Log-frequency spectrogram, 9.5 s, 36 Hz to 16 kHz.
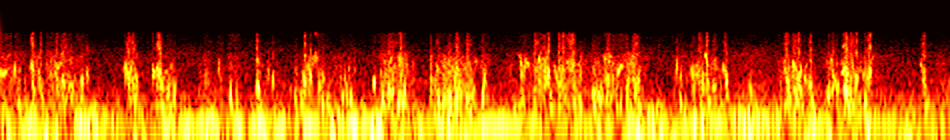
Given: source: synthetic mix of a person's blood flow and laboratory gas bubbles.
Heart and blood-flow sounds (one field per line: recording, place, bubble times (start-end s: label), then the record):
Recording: Doppler ultrasound of blood flow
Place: subclavian vein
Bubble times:
0.00-0.24 s: bubbles
0.28-0.90 s: bubbles
1.21-1.41 s: bubbles
1.48-1.79 s: bubbles
2.02-2.12 s: bubbles
2.15-2.23 s: bubbles
2.26-2.40 s: bubbles
2.52-2.77 s: bubbles
2.94-3.31 s: bubbles
3.38-3.55 s: bubbles
3.67-4.16 s: bubbles
4.26-4.88 s: bubbles
5.05-5.13 s: bubbles
5.16-5.83 s: bubbles
5.88-6.42 s: bubbles
6.71-7.55 s: bubbles
7.76-8.16 s: bubbles
8.22-8.75 s: bubbles
9.18-9.30 s: bubbles
9.46-9.51 s: bubbles
From the record:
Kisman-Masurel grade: 343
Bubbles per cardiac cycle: rolling drumbeat, 9 or more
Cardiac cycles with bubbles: 100%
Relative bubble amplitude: loud (0.450 to 0.775)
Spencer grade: 3 (all of the cardiac periods contain showers or single bubble signals, but not dominating or overriding the cardiac motion signals)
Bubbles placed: anywhere in the cardiac cycle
